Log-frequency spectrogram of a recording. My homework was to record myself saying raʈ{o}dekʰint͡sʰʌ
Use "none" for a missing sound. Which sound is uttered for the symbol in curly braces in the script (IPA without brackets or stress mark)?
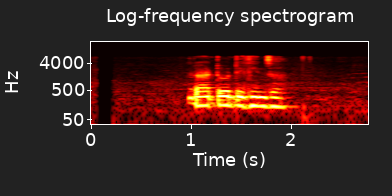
o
